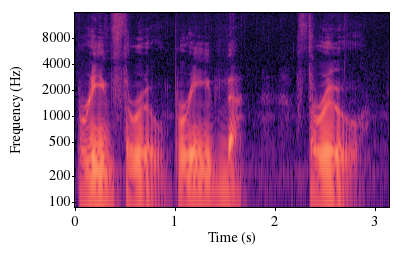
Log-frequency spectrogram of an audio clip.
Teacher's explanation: So if that next word starts with the same sound, the TH, breathe through, you can connect those sounds. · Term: TH sound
